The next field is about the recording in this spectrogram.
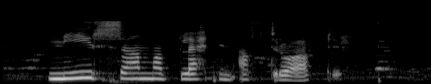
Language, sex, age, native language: Icelandic, male, 18-19, Icelandic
